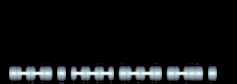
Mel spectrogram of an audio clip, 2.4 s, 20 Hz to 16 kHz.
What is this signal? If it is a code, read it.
Morse code, heard as a keyed tone, about 34 wpm, 500 Hz. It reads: PEOPLE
